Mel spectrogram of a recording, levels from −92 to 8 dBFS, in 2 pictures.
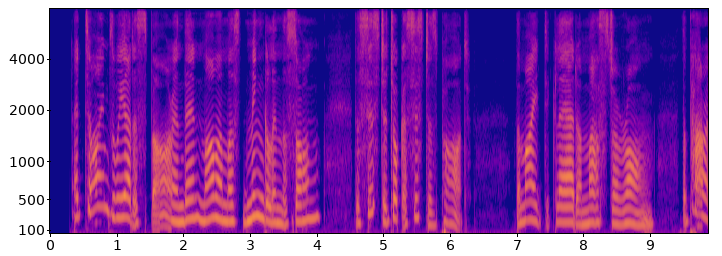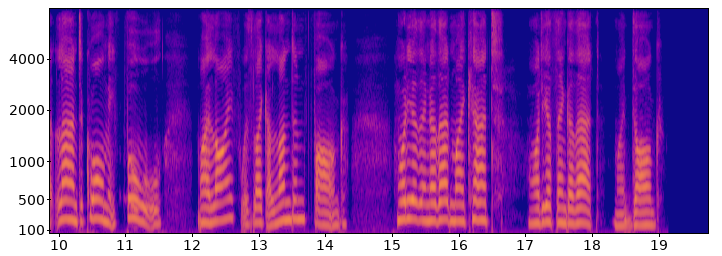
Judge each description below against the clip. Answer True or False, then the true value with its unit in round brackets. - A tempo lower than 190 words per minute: True (165 wpm)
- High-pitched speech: True (215 Hz)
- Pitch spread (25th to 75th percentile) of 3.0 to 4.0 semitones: False (4.4 semitones)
